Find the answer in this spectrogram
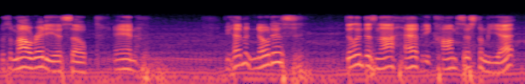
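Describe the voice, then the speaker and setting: High, bright young American man inside a helmet. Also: animated, moderate pace. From Arkansas, United States. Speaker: motovlogger, new rider. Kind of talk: casual vlog chat while riding. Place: inside a helmet on a motorbike, outdoors. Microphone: helmet headset mic into an action camera. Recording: muffled helmet mic with engine and road noise.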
